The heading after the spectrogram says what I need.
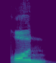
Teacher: قن کے اوپر اخفا نہیں کریں گے کیونکہ نون تنوین کے بعد یہاں پہ عین ہے اور عین حروف حلقی میں سے ہے.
